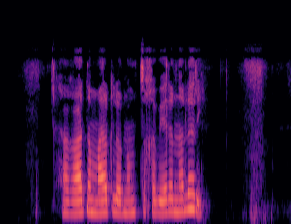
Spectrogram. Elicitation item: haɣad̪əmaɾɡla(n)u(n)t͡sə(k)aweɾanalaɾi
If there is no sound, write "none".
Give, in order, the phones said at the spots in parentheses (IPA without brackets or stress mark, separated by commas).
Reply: n, m, x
